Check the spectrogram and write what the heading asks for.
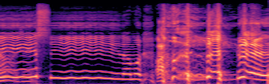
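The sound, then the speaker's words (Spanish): A voice imitates a theatre audience coughing during a pause: after a long, drawn-out vocal sound, several rough coughs burst out in quick succession, loud and raspy. “Y luego, y luego las toses.”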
